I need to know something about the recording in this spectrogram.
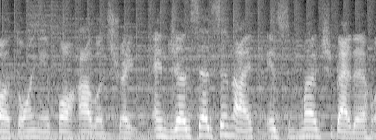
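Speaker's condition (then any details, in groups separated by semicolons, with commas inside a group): Cerebral palsy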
